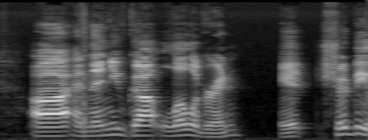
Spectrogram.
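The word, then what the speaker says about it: Liljegren: so it works uh and then you've got lilligren it should be l but he wants to pronounce lren so here we are five games no points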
